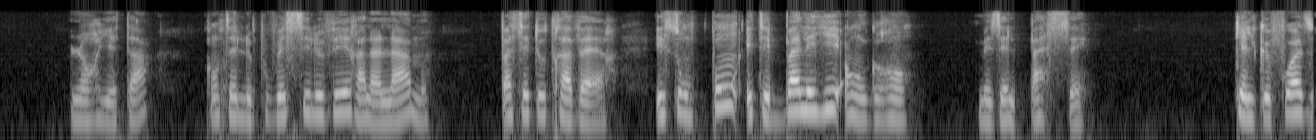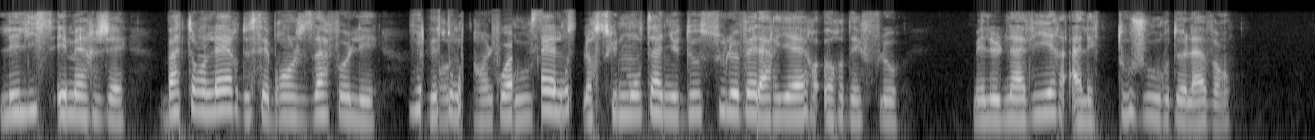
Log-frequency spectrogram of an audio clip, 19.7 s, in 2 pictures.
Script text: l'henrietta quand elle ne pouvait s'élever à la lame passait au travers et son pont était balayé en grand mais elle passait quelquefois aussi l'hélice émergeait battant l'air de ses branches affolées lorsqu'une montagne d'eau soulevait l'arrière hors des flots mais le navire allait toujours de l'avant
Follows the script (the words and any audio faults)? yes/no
no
